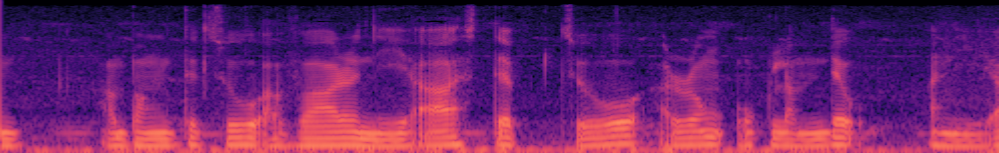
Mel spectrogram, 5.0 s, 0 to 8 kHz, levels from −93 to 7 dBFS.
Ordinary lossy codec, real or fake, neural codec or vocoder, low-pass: MP3, 64 kbps; real; none; 7.2 kHz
